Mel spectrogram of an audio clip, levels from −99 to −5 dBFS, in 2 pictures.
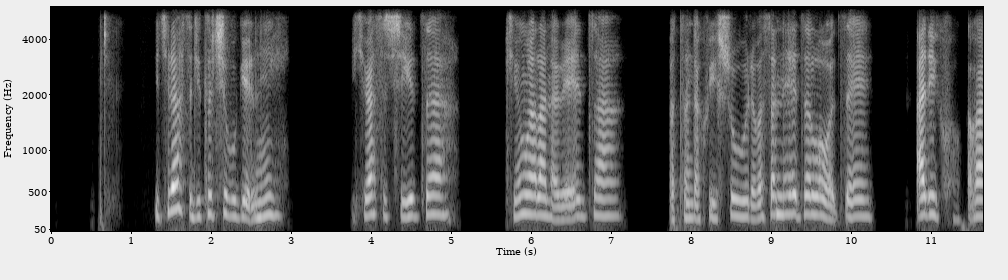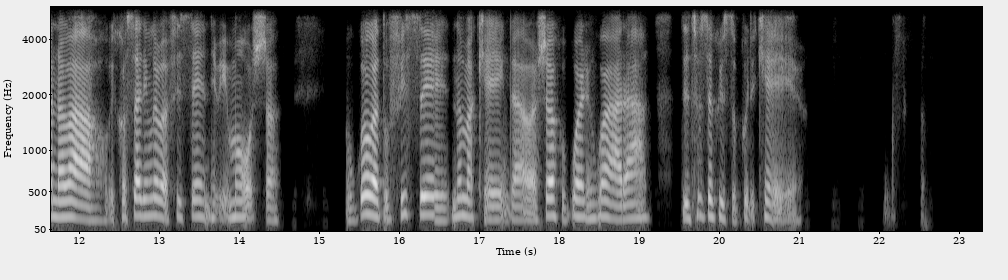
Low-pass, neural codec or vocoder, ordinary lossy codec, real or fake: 5.4 kHz; codec, 24 kHz, 0.9 kbps, WavTokenizer, small release; Opus, 32 kbps; fake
